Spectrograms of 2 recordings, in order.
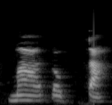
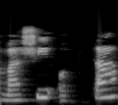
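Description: First: It has a d sound before the o. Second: It has an s sound before the o. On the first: The speaker calls it right. "pero ang basa natin dito ay madopta" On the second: The speaker calls it wrong. "pakinggan nyo, nag-change yung pronunciation"

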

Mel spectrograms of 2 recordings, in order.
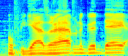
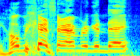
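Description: First: The voice sounds husky and rough. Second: The voice sounds clearer and less rough. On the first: "I got a husky voice today" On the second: "Now I sound less husky"

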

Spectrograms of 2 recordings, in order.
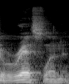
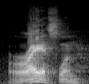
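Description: First: The word has its standard, non-regional pronunciation. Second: The word has a rural Appalachian pronunciation. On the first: "they don't say wrestling" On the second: "They're country, so they don't say wrestling. They say wrestling"

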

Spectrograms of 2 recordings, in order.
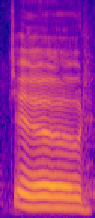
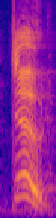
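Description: First: It sounds dismayed and disappointed. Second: It sounds like a casual friendly greeting.

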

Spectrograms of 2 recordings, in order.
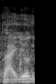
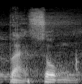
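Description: First: The middle consonant is a y sound. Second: The middle consonant is an s sound. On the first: This is the usual way of saying it. "Muni bayung" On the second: This is how people from the local dialect area say it. "ya basung"

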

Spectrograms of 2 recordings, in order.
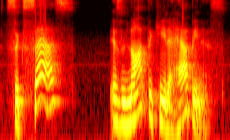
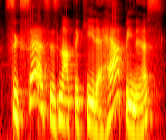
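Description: First: There is a pause after 'Success'. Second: There is no pause after 'Success'. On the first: "You'll notice we have an additional pause after the first word" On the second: "where you see the red slash mark, is where a pause will fall"

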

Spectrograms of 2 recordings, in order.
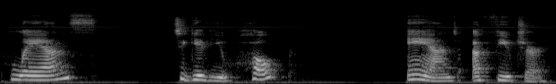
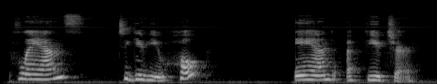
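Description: First: It is said at a slower pace. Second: It is said at a faster pace.

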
